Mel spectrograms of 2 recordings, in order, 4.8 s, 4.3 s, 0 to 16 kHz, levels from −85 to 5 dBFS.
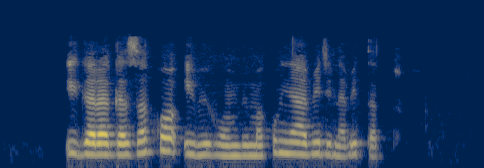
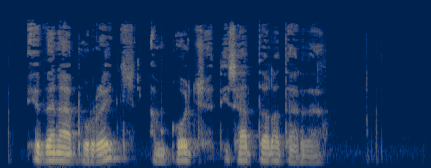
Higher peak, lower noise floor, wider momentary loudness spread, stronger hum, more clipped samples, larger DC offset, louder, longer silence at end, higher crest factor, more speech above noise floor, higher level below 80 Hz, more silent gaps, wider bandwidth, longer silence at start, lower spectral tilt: first, -2 dBFS vs -10 dBFS; first, -78 dBFS vs -70 dBFS; first, 17 LU vs 12 LU; neither; neither; neither; first, -20 LUFS vs -30 LUFS; about the same, 1.05 s vs 1.05 s; about the same, 20 dB vs 20 dB; first, 58 dB vs 40 dB; about the same, -70 dBFS vs -70 dBFS; neither; second, 8 kHz vs 11 kHz; first, 0.65 s vs 0.3 s; about the same, -5 dB/octave vs -4.5 dB/octave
